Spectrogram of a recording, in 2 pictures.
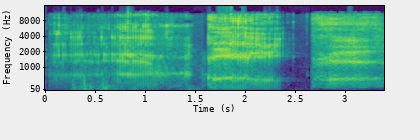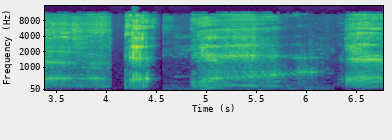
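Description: A series of long, loud, rumbling belches with brief gaps between them. Repeated burping.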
